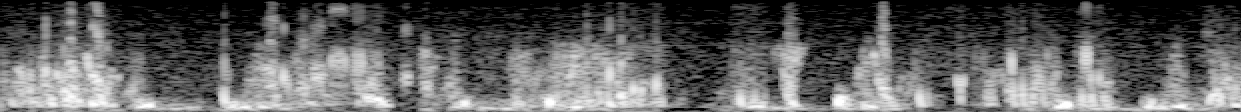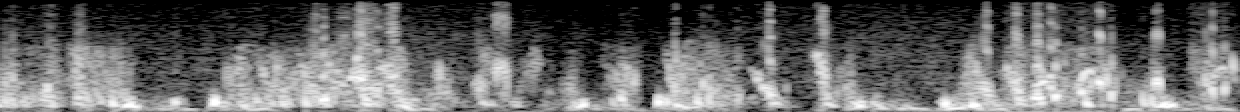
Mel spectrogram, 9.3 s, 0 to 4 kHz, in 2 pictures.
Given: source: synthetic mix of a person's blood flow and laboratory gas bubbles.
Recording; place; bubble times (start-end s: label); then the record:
Doppler ultrasound of blood flow; precordium
0.00-0.45 s: bubbles
0.82-0.89 s: bubbles
0.97-1.48 s: bubbles
1.50-1.65 s: bubbles
1.90-2.51 s: bubbles
2.74-2.88 s: bubbles
2.90-3.03 s: bubbles
3.24-3.52 s: bubbles
3.55-3.97 s: bubbles
4.03-4.19 s: bubbles
4.50-5.17 s: bubbles
5.27-5.36 s: bubbles
5.49-5.54 s: bubbles
5.58-6.20 s: bubbles
6.27-6.32 s: bubbles
6.42-6.69 s: bubbles
6.91-7.06 s: bubbles
7.14-7.60 s: bubbles
7.69-7.82 s: bubbles
7.92-7.97 s: bubbles
8.29-8.87 s: bubbles
8.90-9.04 s: bubbles
9.11-9.31 s: bubbles
From the record:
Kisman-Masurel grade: 342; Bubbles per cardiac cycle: rolling drumbeat, 9 or more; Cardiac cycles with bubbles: 100%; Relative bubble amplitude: moderate (0.250 to 0.450); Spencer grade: 3 (all of the cardiac periods contain showers or single bubble signals, but not dominating or overriding the cardiac motion signals); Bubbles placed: only in the low amplitude regions of the cardiac cycle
